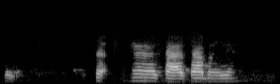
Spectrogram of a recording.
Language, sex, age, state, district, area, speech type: Marathi, male, 30-45, Maharashtra, Akola, urban, conversation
